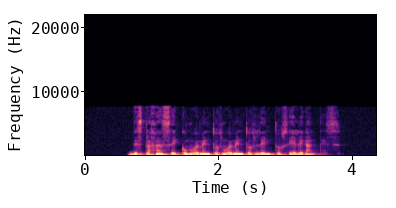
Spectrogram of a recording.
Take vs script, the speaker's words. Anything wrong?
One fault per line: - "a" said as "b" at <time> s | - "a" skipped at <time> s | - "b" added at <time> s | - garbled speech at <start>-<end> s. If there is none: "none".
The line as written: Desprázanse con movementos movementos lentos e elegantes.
none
